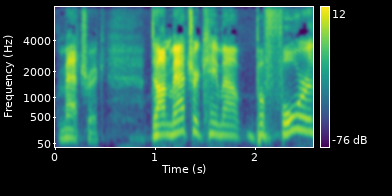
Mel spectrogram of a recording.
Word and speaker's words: Mattrick: on the pronounce pronunciation it's not much trick its matric Don Mattrick came out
